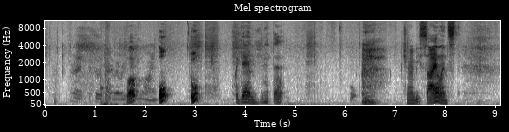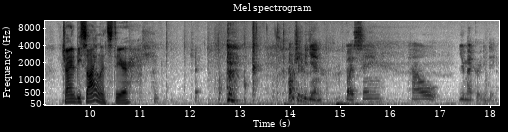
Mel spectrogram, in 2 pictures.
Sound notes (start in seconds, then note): 1.0 mic bump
